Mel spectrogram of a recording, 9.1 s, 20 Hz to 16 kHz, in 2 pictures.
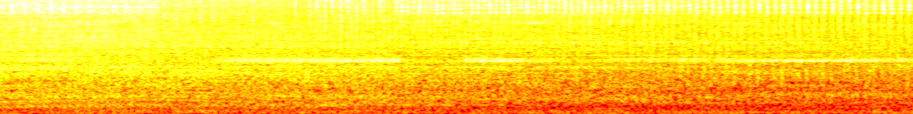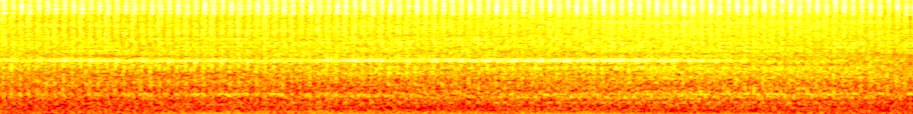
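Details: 1.0 petrol car idling, only when warm, not when cold: thin, steady high whistle over the engine, coming and going slightly; source not identified.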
